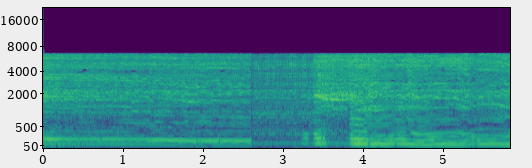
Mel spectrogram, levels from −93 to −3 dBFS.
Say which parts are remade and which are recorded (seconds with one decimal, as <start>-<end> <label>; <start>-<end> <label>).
0.0-2.2 remade; 2.2-3.5 recorded; 3.5-4.4 remade; 4.4-5.0 recorded; 5.0-5.8 remade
